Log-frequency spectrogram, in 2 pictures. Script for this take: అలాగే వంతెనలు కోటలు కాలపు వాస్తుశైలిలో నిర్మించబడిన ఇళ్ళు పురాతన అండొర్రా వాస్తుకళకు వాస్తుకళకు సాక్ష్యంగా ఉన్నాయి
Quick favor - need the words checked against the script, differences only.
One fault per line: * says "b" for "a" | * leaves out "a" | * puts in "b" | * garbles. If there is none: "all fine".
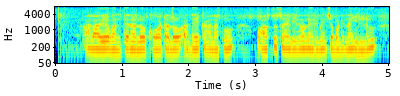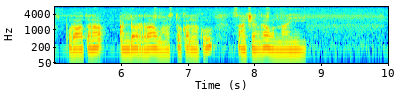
* puts in "అదే"
* leaves out "వాస్తుకళకు"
